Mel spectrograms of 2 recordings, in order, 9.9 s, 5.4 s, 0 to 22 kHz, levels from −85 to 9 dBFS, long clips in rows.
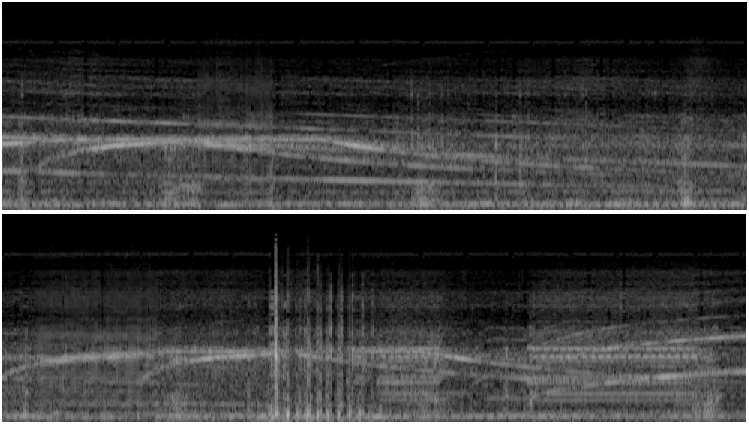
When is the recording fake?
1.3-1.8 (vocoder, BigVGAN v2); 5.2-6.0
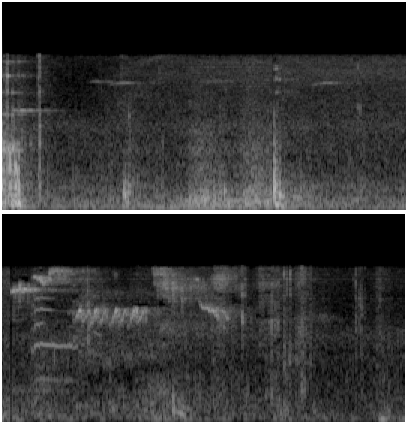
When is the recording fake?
1.2-1.8 (vocoder, BigVGAN v2); 3.1-5.4

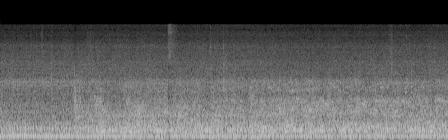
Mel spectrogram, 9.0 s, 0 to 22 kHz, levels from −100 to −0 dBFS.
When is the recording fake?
1.1-5.5 (vocoder, BigVGAN v2)

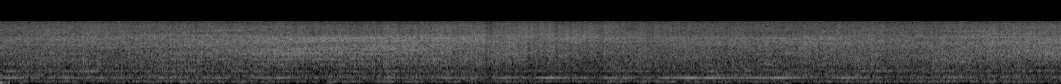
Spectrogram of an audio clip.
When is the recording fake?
4.8-6.7 (codec, DAC)

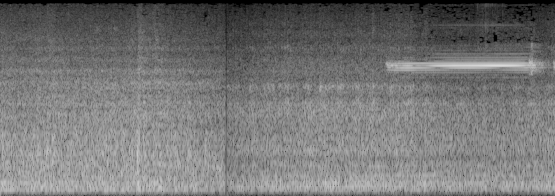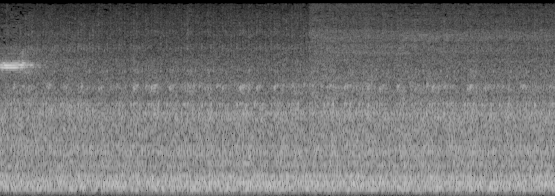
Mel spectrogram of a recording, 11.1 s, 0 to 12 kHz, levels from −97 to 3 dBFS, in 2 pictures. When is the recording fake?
none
